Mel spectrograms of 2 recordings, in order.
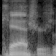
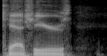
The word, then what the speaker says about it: Cashiers: That's pronounced Cashers, not Cashiers.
